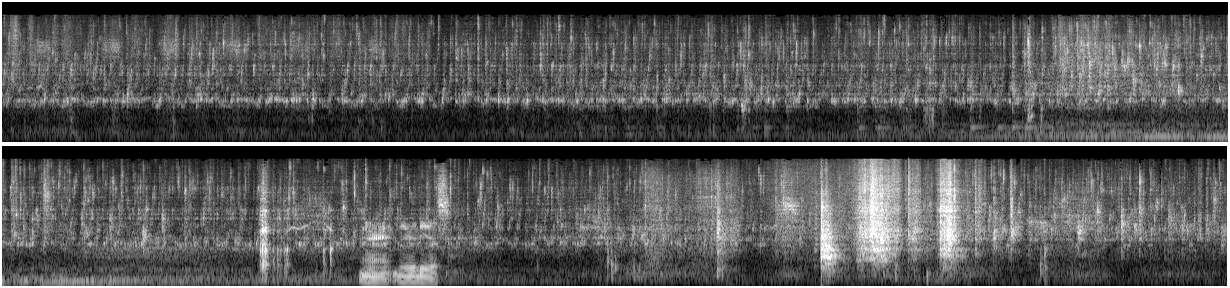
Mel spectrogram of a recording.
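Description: Engine oil pouring out of a loosened cartridge oil filter housing and splashing into a metal drain pan, then dripping. Several sharp clicks and knocks come in the last third as the housing and filter are handled.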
